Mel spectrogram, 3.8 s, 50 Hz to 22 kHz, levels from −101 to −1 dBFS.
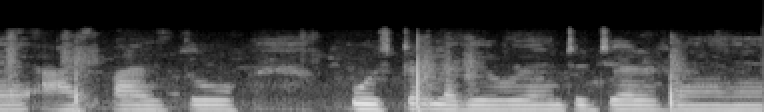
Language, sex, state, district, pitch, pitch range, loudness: Hindi, female, Uttar Pradesh, Lalitpur, 165 Hz, 160-165 Hz, -25 LUFS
